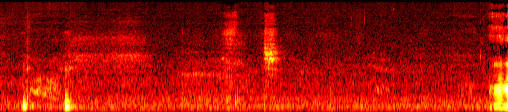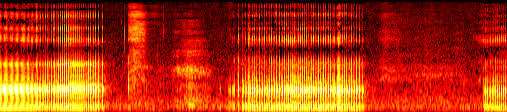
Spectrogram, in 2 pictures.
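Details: Snoring from Zoey, a Shih Tzu puppy whose short snout leaves her barely able to breathe: after a quiet start with small sniffs, two loud, harsh, rattling snores of about a second each follow.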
